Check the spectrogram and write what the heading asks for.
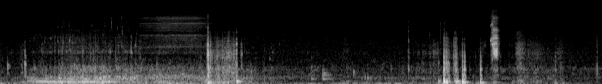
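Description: Underwater, a diver's exhaled breath bubbling out of the regulator in a burst starting about half a second in, followed by a sharp click near the middle and a cluster of loud sharp clicks and knocks near the end.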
